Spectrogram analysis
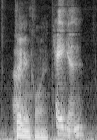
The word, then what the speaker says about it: Kegan: yeah i was saying keegan too but i i keep hearing it pronounced kagan by like people that know him you know so i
